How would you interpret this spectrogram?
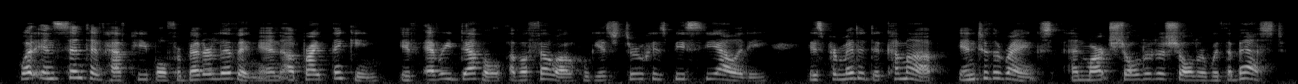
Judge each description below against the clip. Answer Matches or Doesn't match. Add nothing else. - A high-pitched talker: Matches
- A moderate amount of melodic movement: Matches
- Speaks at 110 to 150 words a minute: Doesn't match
